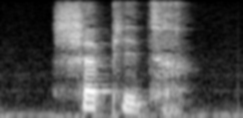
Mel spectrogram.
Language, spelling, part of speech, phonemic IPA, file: French, chapitres, noun, /ʃa.pitʁ/, LL-Q150 (fra)-chapitres.wav
- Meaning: plural of chapitre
